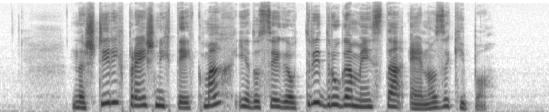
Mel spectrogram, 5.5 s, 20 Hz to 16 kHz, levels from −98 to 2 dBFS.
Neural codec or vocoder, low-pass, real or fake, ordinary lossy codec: none; 14.4 kHz; real; none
